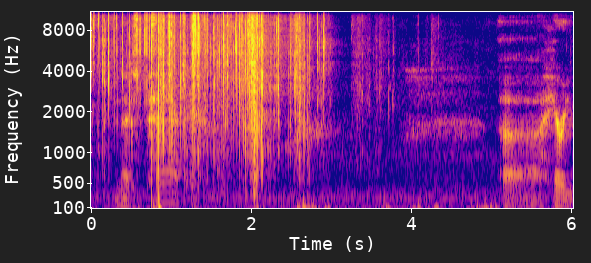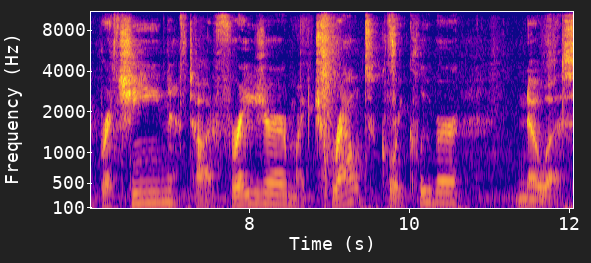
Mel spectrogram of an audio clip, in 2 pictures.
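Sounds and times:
foil wrapper tearing and crinkling: 0.0s - 3.8s.

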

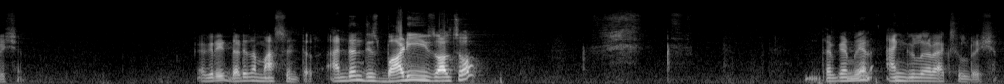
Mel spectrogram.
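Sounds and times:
chalk scraping on chalkboard: 5.8s - 7.0s
chalk tapping on board: 5.8s - 7.0s.

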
